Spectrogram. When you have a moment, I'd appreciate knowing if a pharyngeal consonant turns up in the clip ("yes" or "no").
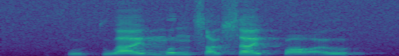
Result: no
